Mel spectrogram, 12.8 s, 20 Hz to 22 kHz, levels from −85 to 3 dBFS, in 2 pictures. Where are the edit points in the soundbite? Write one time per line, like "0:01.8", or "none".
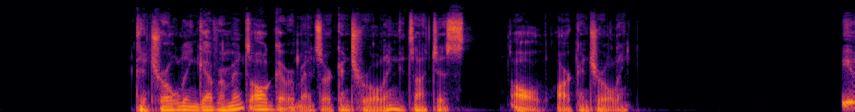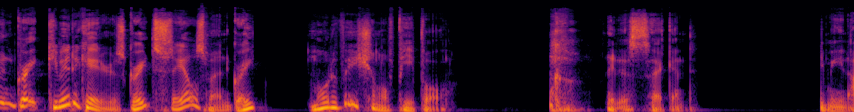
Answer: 0:03.8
